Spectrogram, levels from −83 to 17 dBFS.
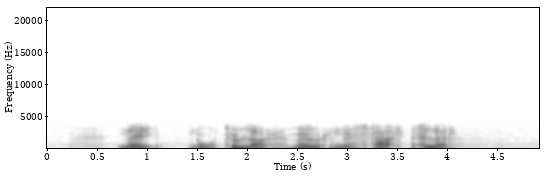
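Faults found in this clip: Buzzy, gravelly roughness on the speech throughout, no content above 3.4 kHz and thin low end below 200 Hz. GSM full-rate codec, damage plainly audible. Pulse-excited vocal-tract model with decimated excitation, consistent with 13 kbps full rate.

Speech and background swell together, about 4 dB louder, 0.74 to 4.1 s. Automatic gain rising. AGC judged input too quiet and ramped gain slowly, lifting noise floor along with the speech.

Brief metallic, held ring at 1.46 to 1.52 s and 3.00 to 3.05 s. Lost GSM frames, roughly 40 ms each, fits two 20 ms frames. Decoder repeated last good frame parameters instead of new sound.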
